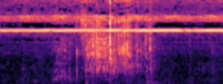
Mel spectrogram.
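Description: Soft rustle of a picture book's paper page being handled and turned, about a second in, over a faint steady high-pitched whine.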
